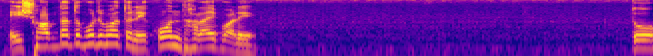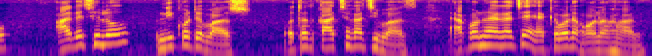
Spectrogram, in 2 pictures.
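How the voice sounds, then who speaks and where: A man talks fast and high as he works through exam questions. He reads each question, then states and repeats the answer for students. Faint traffic noise runs behind him. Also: lively intonation. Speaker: teacher.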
